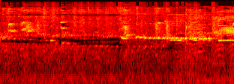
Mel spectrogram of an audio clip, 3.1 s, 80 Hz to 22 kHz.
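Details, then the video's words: Canary chicks begging during feeding, 26 April 2022: faint high squeaks at first, then a fast, rhythmic run of thin high-pitched peeps over the second half. "Canary Feeding Baby"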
